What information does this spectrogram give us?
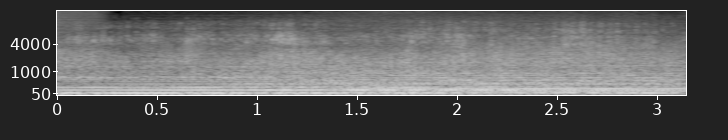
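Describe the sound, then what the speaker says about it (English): A Cirrus airplane's engine drones steadily in flight, a continuous low propeller hum with strong, even tones that holds a constant level throughout, with no voices. "The engine is purring now"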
